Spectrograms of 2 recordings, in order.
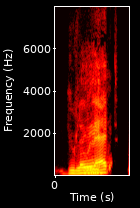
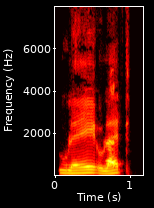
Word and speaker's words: Ouellette: Henrik Lundqvist, Mike Vernon, Tom Barrasso, Pierre Turgeon, Caroline, is it Ouellette? – Ouellette. – I just said it wrong.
